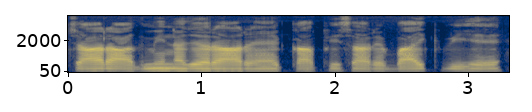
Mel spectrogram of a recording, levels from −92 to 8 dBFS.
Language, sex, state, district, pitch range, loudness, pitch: Hindi, male, Jharkhand, Deoghar, 100-105 Hz, -17 LUFS, 105 Hz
